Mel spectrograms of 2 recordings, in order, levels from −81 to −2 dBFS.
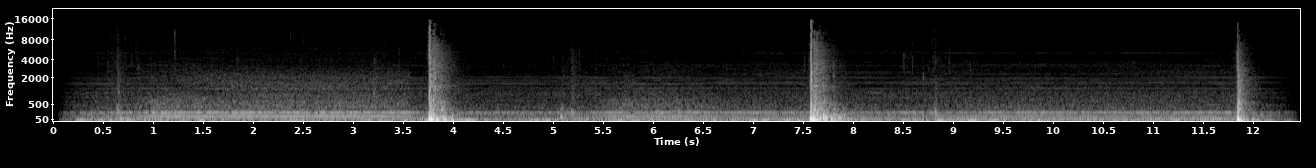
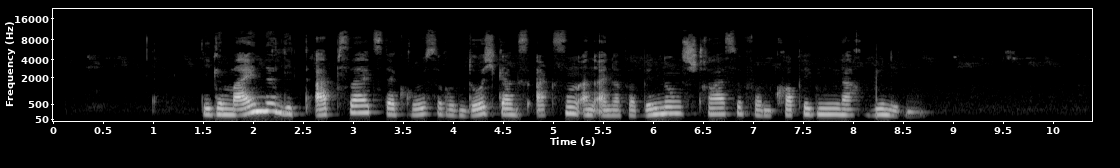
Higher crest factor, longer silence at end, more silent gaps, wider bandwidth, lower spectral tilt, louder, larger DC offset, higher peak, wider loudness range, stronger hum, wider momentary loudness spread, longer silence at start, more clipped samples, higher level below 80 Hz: about the same, 22 dB vs 20 dB; second, 0.1 s vs 1.75 s; neither; first, 14.5 kHz vs 11 kHz; about the same, -6 dB/octave vs -6.5 dB/octave; second, -32 LUFS vs -27 LUFS; neither; about the same, -6 dBFS vs -8 dBFS; first, 11 LU vs 7 LU; neither; first, 19 LU vs 12 LU; second, 0.15 s vs 1.5 s; neither; first, -30 dBFS vs -80 dBFS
